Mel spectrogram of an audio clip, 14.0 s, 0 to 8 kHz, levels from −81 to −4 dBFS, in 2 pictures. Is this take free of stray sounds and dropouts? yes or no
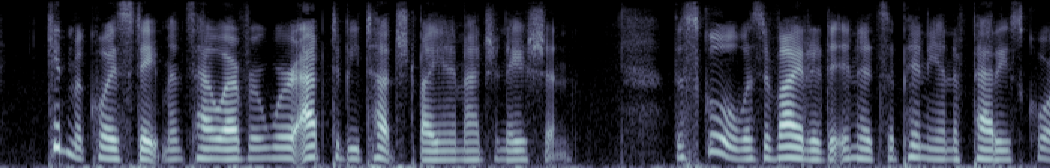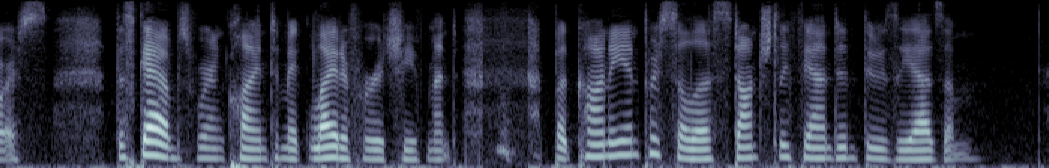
no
